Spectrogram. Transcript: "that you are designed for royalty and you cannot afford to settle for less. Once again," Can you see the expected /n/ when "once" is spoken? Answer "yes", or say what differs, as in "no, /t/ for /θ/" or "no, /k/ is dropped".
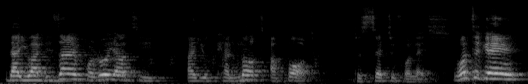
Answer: yes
